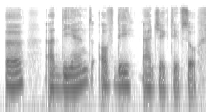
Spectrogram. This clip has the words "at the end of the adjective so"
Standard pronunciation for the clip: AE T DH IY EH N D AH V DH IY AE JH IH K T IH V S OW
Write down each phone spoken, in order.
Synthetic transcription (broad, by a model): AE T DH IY EH N D AH V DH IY AE JH IH K T IH V S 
